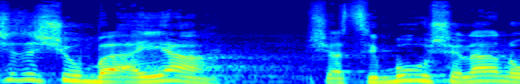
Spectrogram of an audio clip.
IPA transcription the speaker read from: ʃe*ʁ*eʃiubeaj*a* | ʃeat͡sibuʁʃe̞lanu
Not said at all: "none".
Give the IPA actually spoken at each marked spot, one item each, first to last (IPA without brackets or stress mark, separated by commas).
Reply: z, a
